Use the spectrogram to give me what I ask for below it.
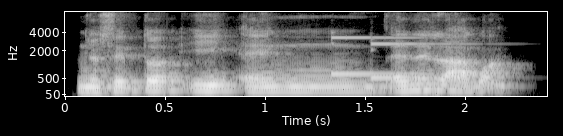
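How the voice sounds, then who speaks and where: Music plays in the background as a university engineering lecturer teaches informally and didactically, sprinkling in short tag questions to check on students. His medium-pitched voice is fairly even in intonation and measured in pace, and the audio is roomy and echoing like an online class.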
